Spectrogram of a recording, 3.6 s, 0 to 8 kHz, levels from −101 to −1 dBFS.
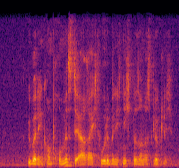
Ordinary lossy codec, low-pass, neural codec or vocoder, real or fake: AAC, 48 kbps; 7.2 kHz; none; real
